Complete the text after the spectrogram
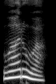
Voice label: "ವರವು", Kannada

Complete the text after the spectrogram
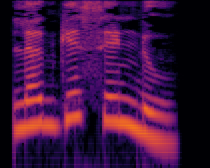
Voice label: "ಲಗ್ಗೆಸೆಂಡು", Kannada

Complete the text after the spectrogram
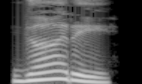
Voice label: "ಗಾರೆ", Kannada

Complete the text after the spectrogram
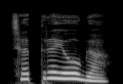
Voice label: "ಛತ್ರಯೋಗ", Kannada

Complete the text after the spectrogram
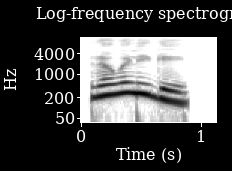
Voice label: "ರವಳಿಗೆ", Kannada

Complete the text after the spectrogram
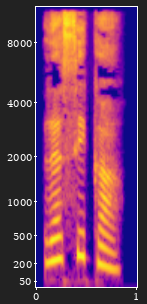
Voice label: "ರಾಸಿಗೈ", Kannada

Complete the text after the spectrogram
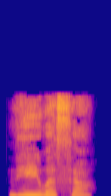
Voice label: "ಧೀವಸ", Kannada

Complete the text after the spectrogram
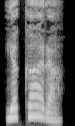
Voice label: "ಯಕಾರ", kannada

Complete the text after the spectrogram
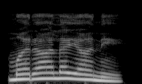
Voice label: "ಮರಾಲಯಾನೆ", Kannada; marālayāne; noun

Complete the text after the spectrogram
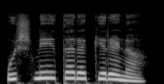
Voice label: "ಉಷ್ಣೇತರಕಿರಣ", Kannada

